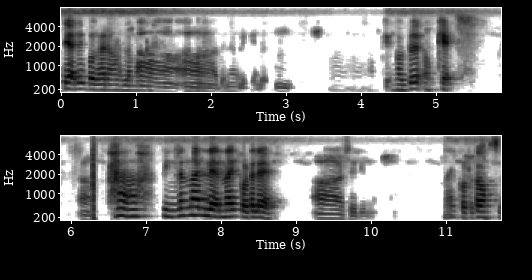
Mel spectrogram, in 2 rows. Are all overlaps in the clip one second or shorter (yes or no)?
yes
